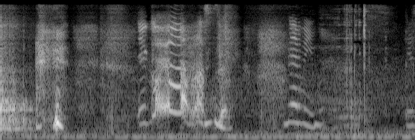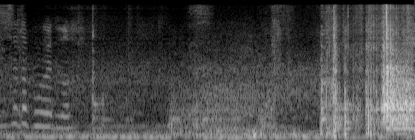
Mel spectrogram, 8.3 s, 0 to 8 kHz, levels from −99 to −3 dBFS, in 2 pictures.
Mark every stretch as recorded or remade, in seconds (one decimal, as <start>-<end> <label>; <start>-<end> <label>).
0.0-3.0 remade; 3.0-4.5 recorded; 4.5-6.1 remade; 6.1-7.5 recorded; 7.5-8.3 remade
